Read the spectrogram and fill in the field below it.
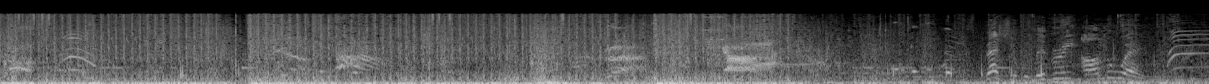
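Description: Electric crackling buzzes from an energy shield.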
